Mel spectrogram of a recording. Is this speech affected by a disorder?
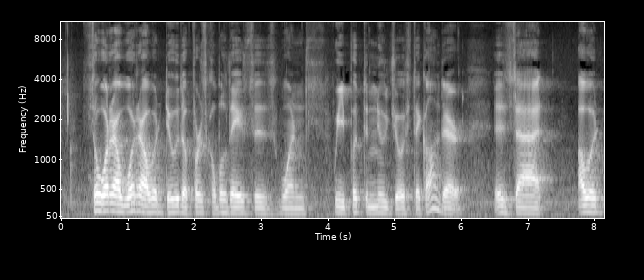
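Yes: Friedreich's ataxia; electric wheelchair.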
